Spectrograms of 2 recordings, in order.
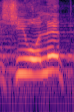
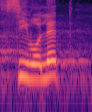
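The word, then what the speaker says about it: Shibboleth: Diga algo, a ver, dígame Shibolet. Y la gente le decía Sibolet. Sibolet, no pronunciaban la H.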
